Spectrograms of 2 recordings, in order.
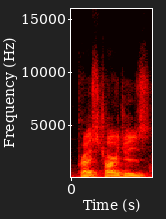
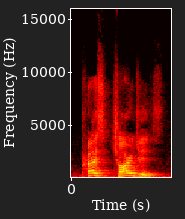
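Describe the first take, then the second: First: Said in the usual way. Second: High, loud, insistent mock yell; angry demand. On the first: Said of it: "repeated calmly after the shout". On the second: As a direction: bark the order at the detective. Retold reply to the detective.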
